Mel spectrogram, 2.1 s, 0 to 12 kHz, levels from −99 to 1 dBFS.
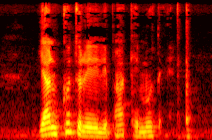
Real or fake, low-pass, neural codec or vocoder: real; 10.8 kHz; none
